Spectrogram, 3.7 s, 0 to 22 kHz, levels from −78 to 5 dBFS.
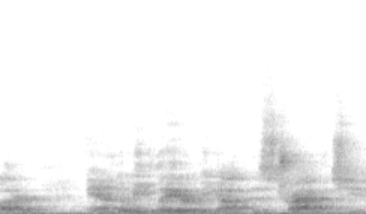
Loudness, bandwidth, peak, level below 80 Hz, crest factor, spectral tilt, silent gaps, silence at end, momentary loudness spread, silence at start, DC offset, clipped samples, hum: -37 LUFS; 15 kHz; -22 dBFS; -42 dBFS; 14 dB; -4.5 dB/octave; none; 0 s; 9 LU; 0 s; under 0.1%; under 0.1%; none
